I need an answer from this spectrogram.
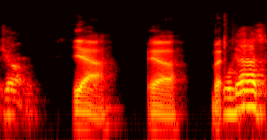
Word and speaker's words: Chung: Yeah, it's That almost like Jung, Jung, but Chung.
